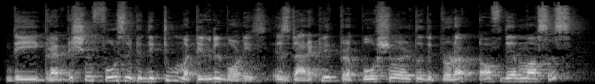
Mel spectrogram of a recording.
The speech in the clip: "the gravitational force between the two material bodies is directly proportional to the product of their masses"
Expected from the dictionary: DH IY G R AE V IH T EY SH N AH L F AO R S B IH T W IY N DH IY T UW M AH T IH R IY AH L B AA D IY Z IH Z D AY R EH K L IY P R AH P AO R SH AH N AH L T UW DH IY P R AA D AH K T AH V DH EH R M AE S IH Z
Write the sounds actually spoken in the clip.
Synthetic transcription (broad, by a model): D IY G R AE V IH T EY SH AH N F AO R S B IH T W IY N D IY T UW M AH T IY R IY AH L B AA D IY Z IH Z D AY R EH K L IY P R AH P AO R SH AH N AH L T UW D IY P R AA D AH K T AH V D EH R M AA S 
